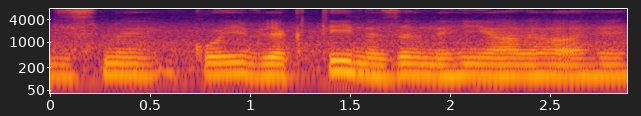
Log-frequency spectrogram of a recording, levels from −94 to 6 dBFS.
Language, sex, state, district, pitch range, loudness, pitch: Hindi, male, Rajasthan, Bikaner, 125-135 Hz, -16 LUFS, 130 Hz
